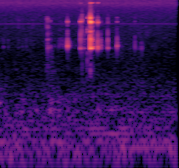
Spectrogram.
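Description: A small bell on a cat jingles in a quick cluster of bright, tinkling rings, fairly soft, with no voices present.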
